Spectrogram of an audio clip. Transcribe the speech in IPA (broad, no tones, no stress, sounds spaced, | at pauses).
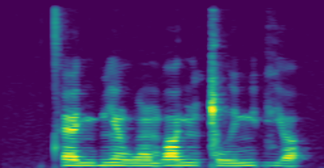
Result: tʰ ɛ nʲ bʲ ɛ̃ u̯ w õ b ʌː nʲ ũ ǀ u i̯ mʲ u b vʲ ʌ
